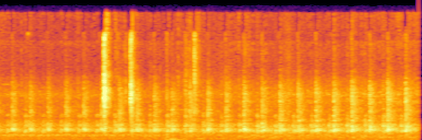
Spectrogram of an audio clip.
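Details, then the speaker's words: Toyota Innova diesel idling with a steady, sharp tek-tek ticking about three to four times a second, heard when started; possible causes named are low oil or oil not circulating. "Ini kata beliau ketika mesin bunyi dinyalain bunyi tek tek gitu teman ya."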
